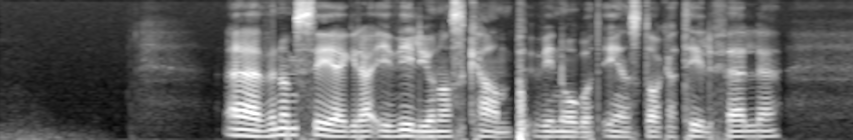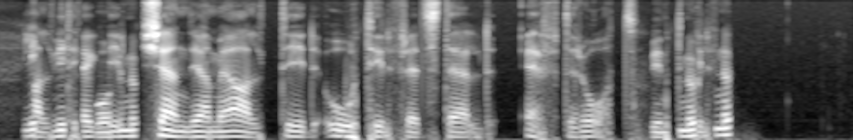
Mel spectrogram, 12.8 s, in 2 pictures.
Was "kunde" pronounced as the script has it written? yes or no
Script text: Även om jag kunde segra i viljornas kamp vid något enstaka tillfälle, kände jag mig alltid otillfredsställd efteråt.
no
